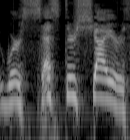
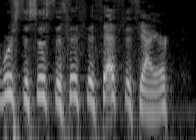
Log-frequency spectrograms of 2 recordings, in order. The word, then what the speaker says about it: Worcestershire: Yes, that's how you pronounce it, Worcestershire sauce. Not Worcestershire.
